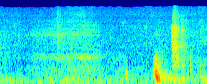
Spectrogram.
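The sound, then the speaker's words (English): A single short sneeze bursts out near the end, a sharp explosive release with a hissy tail, against a quiet background. “God bless you.”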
